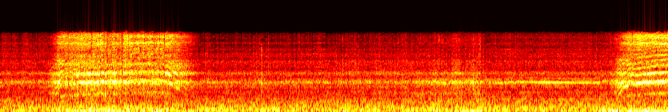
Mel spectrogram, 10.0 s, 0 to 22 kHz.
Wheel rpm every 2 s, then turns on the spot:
70, 50, 10, 10, 40.
6-8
